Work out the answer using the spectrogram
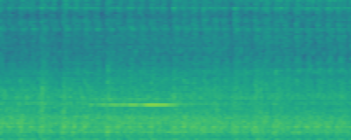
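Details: Bike that stalled while riding, kick-started with the battery line disconnected after the RR (regulator-rectifier) unit line was connected. It starts on one kick and idles evenly with a smooth low beat, no misses or surging.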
